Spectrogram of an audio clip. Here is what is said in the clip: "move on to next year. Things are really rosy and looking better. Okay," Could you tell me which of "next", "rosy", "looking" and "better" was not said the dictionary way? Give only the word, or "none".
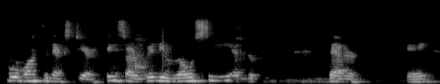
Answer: rosy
